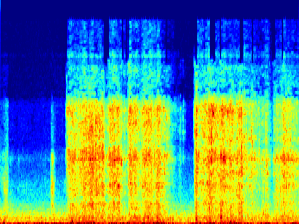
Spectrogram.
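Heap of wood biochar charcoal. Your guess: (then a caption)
Fully cooked. Freshly made wood biochar charcoal, just out of the kiln with its unstable carbon cooked out, is stirred and shifted in a heap. It gives a continuous crackling, glassy scraping rattle over a low rumble. The sound marks fully cooked, pure charcoal.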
